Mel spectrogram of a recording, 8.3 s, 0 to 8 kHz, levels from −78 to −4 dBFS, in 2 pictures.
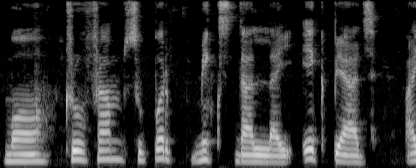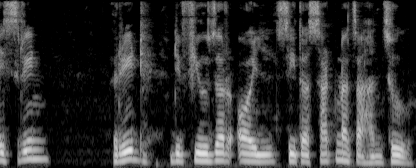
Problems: constant background noise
